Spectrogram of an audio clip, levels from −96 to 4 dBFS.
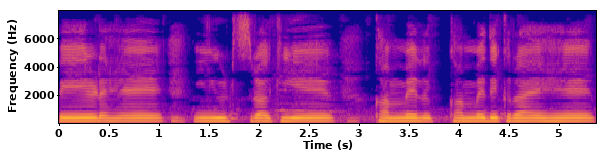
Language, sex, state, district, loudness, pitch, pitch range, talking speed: Hindi, female, Uttar Pradesh, Etah, -22 LUFS, 200 Hz, 195-205 Hz, 110 wpm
